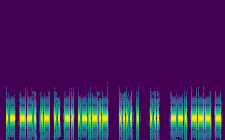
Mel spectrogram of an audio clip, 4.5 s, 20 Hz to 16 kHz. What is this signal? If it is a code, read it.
Morse code, heard as a keyed tone, about 34 wpm, 600 Hz. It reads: AGAIN. HE S GOT
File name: the old man and the sea / the old man and the sea 1 35wpm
